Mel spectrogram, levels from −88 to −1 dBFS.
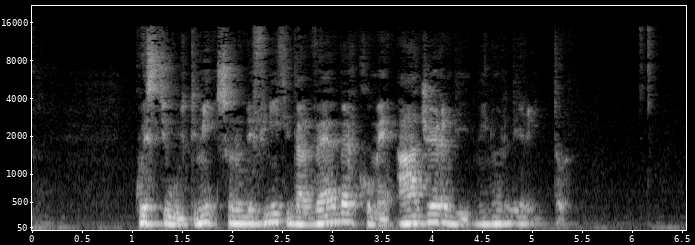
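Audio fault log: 1.85 s, corrupt frame decoded. A brief chirp, squeak, blip or burst of noise sits just before "sono definiti dal". It lasts about 10 ms, which points to a single damaged frame. Flipped bits were decoded anyway. Misread codes put energy at wrong frequencies. The burst peaks near -30 dBFS.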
